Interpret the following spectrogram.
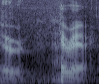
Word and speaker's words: Herer: Have I pronounced it correctly, Jack? Herrera. Herrera. Okay.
